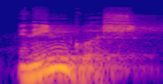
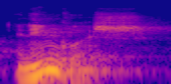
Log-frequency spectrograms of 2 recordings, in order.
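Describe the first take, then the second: The two takes are said the same way.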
